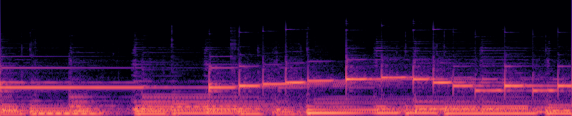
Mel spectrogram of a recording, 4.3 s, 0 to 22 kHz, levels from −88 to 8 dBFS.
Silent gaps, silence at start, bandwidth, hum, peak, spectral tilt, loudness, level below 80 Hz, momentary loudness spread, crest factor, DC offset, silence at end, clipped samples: none; 0 s; 3.9 kHz; none; -6 dBFS; -11 dB/octave; -20 LUFS; -36 dBFS; 3 LU; 12 dB; under 0.1%; 0 s; under 0.1%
